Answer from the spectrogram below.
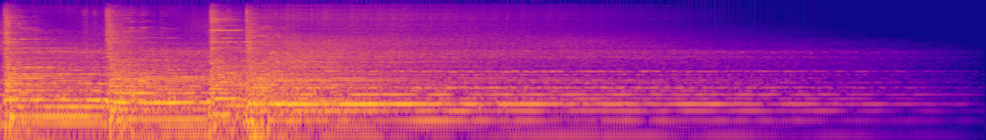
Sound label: Theme Stinger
